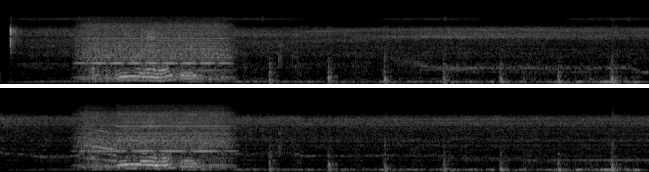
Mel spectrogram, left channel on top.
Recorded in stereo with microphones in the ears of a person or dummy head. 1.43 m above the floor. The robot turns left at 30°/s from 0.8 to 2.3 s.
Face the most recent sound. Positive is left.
turn(degrees=15)  # may be behind; listen again after turning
